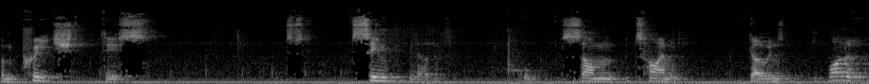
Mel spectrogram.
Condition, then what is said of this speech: Stuttering. As you'll hear, I have a stammer.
